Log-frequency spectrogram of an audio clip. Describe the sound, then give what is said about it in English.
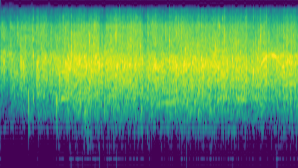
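Applause after a speech: a dense, steady crowd of clapping hands that stays loud and even for the whole stretch, with no voices standing out. “acknowledges the applause.”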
